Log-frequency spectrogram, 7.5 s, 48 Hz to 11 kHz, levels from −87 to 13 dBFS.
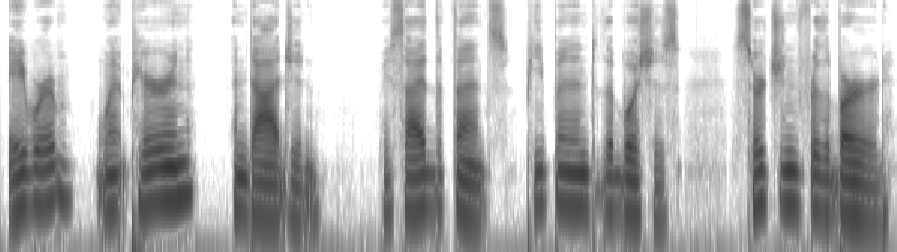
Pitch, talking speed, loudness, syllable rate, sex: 125 Hz, 130 wpm, -20 LUFS, 4.5 syllables/s, male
